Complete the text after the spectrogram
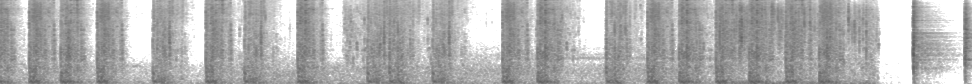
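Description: Heavy footsteps thud steadily on a wooden walkway.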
